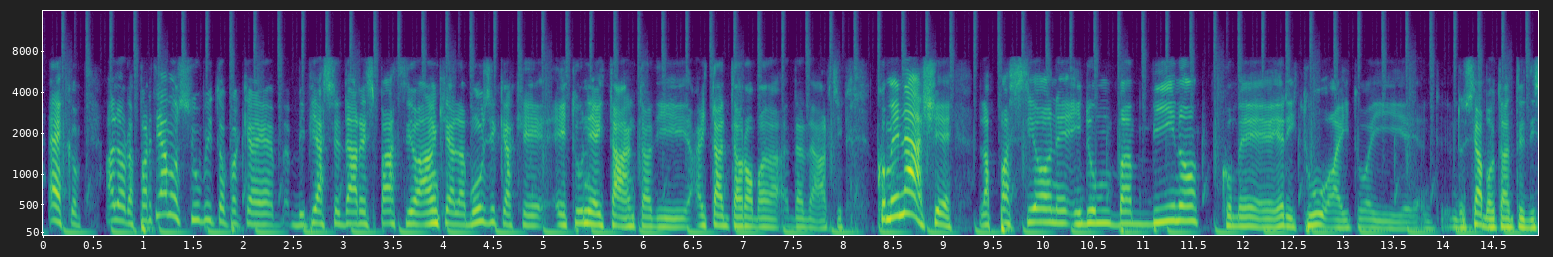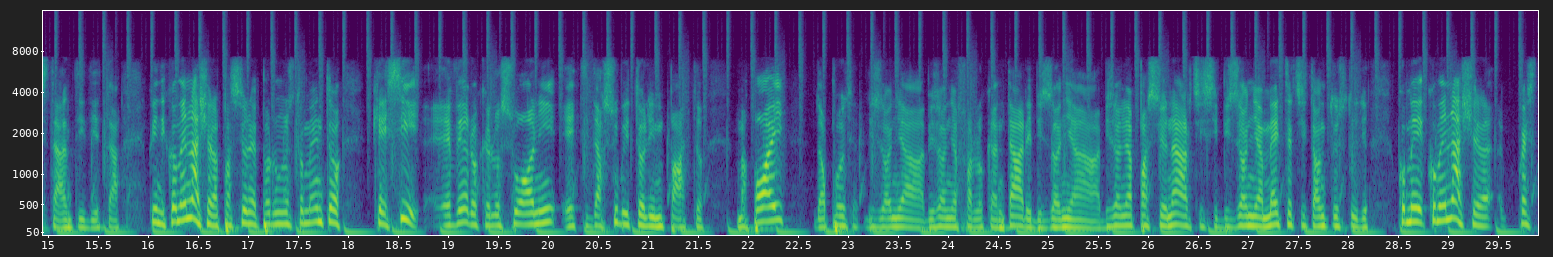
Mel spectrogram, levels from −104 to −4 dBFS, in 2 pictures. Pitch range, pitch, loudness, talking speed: 140-195 Hz, 160 Hz, -24 LUFS, 165 wpm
